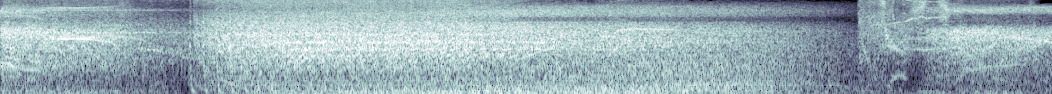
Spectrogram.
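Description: A loud explosion roars.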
